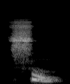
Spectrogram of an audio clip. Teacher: middle part of the tongue touching the middle part of the palate like she, and spread your voice like she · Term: Sheen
